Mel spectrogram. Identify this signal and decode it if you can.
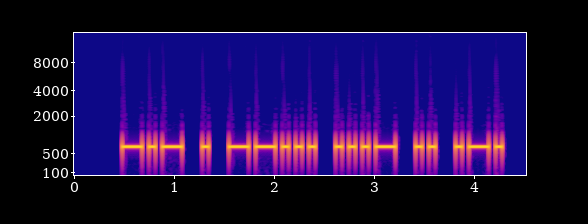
Morse code, heard as a keyed tone, about 18 wpm, 700 Hz. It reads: KE7VIR
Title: Speed Racing - USA 2x3 Call Signs 15wpm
